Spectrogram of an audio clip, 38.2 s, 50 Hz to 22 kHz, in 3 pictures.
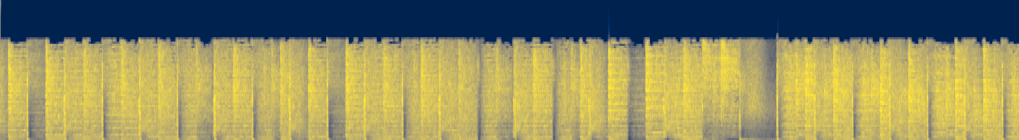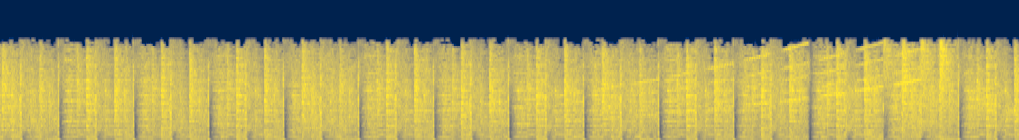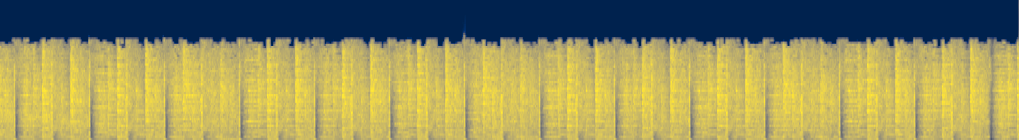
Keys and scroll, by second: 7.6 Delete, 9.4 Delete, 11.3 Delete, 12.6 Delete, 14.5 Delete, 24.5 ctrl+z.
